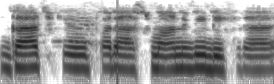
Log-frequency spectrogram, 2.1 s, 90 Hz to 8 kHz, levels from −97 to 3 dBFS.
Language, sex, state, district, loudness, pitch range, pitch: Hindi, female, Bihar, Kishanganj, -18 LUFS, 200-220 Hz, 210 Hz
